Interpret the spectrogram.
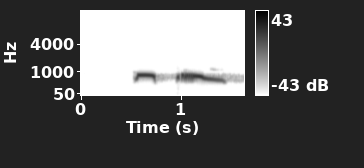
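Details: Spotted dove, a decoy bird kept in Vietnam, cooing to lure wild doves: a short level hooted note followed by a longer, slightly wavering coo that slides downward, against a quiet background.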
